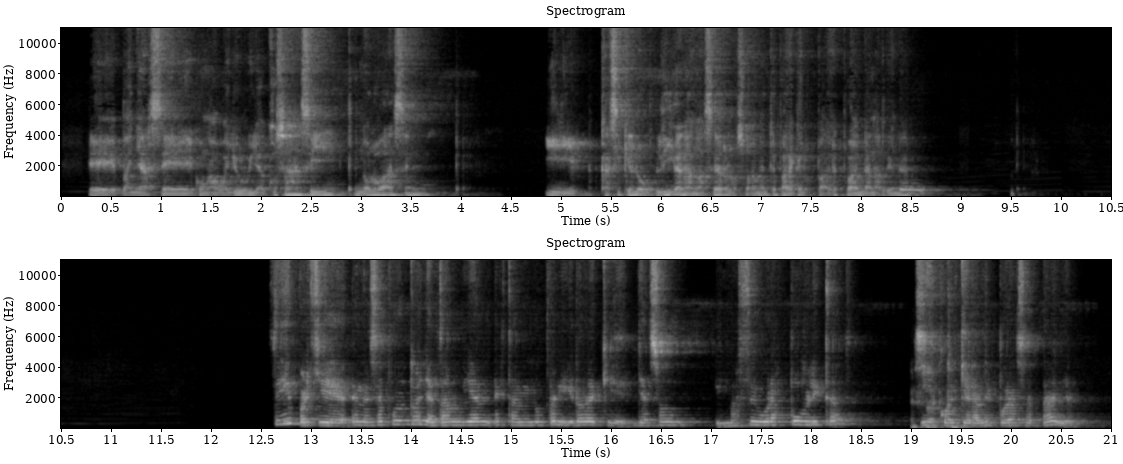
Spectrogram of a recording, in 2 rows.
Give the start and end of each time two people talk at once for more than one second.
none

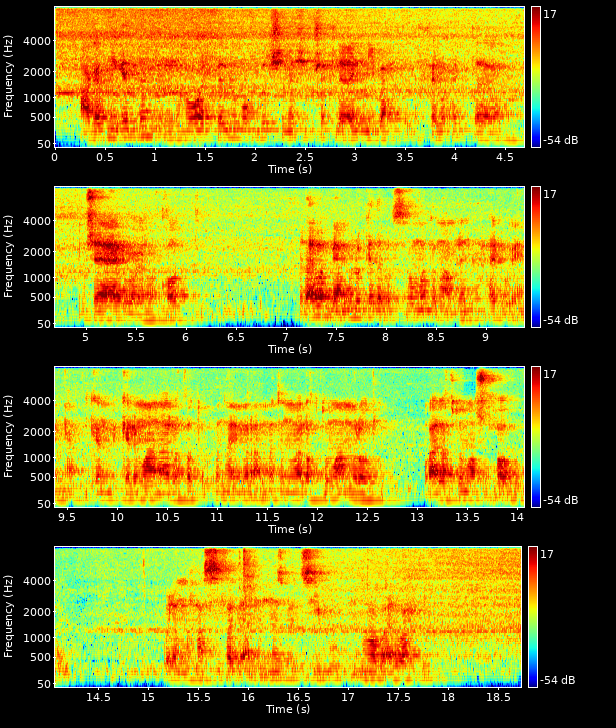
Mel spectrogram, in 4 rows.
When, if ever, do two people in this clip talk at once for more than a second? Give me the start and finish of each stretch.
none

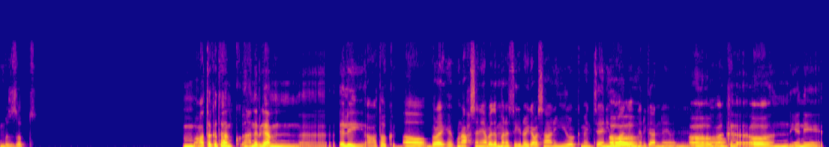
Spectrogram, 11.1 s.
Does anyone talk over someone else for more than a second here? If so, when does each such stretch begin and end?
none

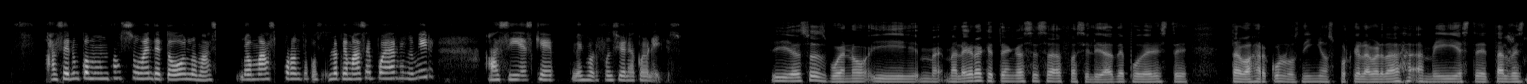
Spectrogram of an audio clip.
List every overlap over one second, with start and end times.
none

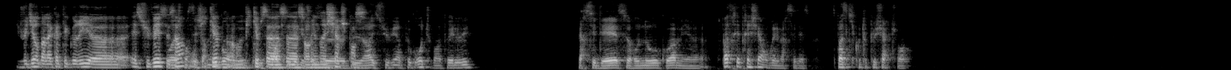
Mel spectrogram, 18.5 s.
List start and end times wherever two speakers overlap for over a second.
2.5-5.5

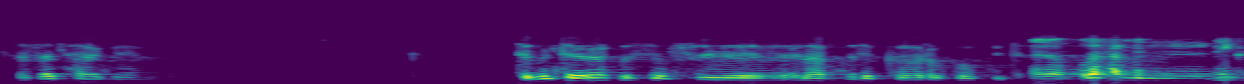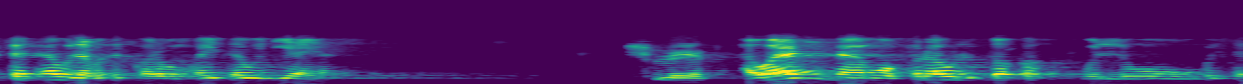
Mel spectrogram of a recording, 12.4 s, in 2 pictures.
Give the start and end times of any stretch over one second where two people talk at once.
none

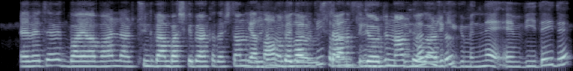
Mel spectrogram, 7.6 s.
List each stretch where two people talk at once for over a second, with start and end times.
3.2-6.1

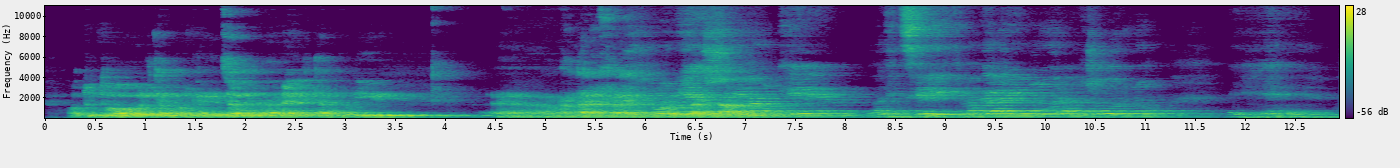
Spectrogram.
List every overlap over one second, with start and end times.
5.7-7.1

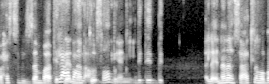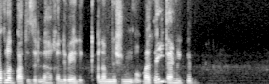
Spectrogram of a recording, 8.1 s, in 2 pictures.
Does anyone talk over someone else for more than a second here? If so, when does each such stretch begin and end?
0.7-2.1

